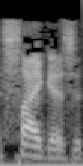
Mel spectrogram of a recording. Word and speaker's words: Saiga: I've heard it pronounced different ways. That's Chip's version of pronouncing it, Saigas. It's spelled S-A-I-G-A if you want to Google it online.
